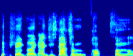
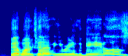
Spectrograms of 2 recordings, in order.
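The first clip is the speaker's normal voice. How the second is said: very high-pitched, pestering tone; 11 semitones higher than usual. Retelling a Saturday Night Live skit: imitating Chris Farley. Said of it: "where he's like".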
